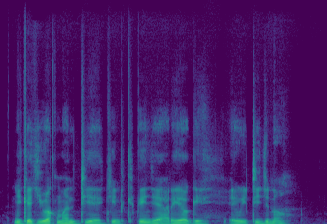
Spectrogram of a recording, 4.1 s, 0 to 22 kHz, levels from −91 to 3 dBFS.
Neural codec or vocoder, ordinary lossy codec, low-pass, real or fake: codec, 44.1 kHz, 7.8 kbps, DAC; none; none; fake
